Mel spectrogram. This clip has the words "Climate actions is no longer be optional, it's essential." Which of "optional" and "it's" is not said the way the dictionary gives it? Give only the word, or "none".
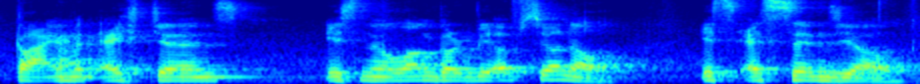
optional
